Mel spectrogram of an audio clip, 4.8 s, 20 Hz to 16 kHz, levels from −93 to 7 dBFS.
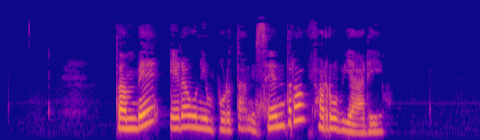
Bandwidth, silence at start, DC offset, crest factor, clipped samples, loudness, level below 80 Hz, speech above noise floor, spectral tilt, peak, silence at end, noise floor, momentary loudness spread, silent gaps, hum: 9.6 kHz; 1.15 s; under 0.1%; 20 dB; under 0.1%; -23 LUFS; -82 dBFS; 56 dB; -6.5 dB/octave; -4 dBFS; 1 s; -78 dBFS; 13 LU; none; none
